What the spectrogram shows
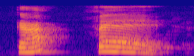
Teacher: Fé é a sílaba mais forte, de intensidade mais forte. Portanto, ela é a sílaba tônica.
